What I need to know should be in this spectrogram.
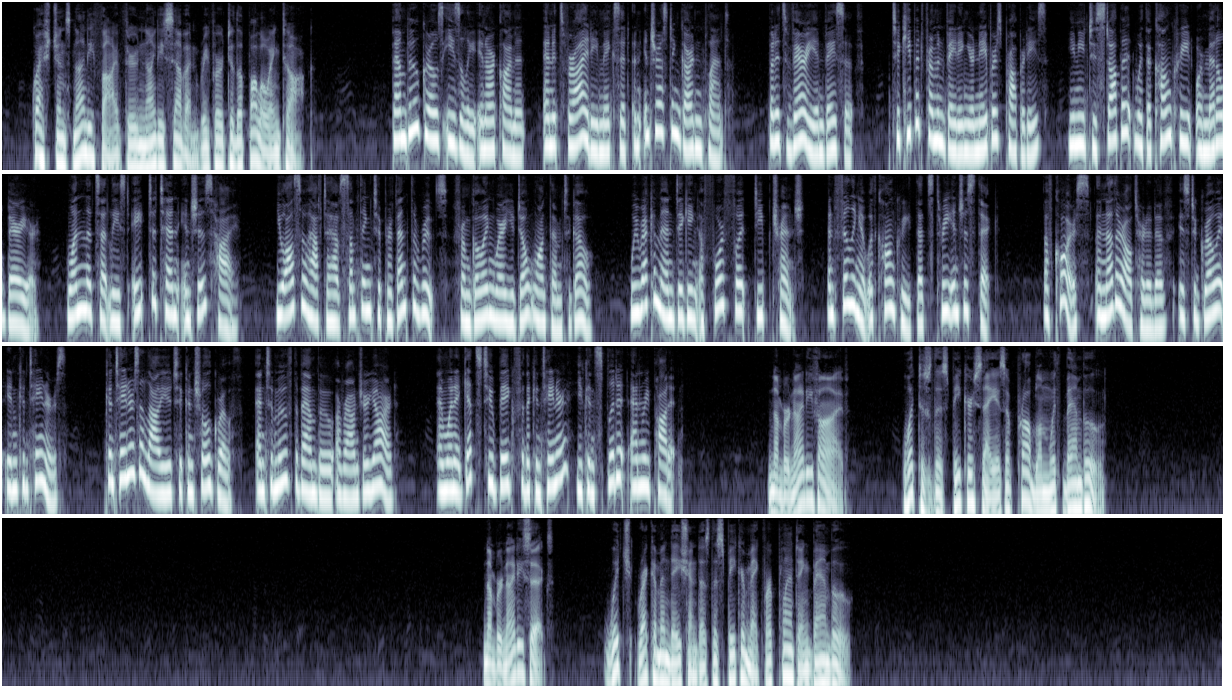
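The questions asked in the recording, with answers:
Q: What does the speaker say is a problem with bamboo?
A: It is very invasive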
